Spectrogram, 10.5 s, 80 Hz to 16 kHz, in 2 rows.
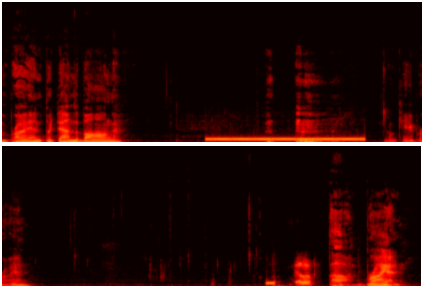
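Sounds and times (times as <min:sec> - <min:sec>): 
speech: 0:00.0 - 0:01.6, 0:03.3 - 0:04.2, 0:04.8 - 0:05.7, 0:08.9 - 0:10.3
telephone line electronic ring tone: 0:02.5 - 0:04.6.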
